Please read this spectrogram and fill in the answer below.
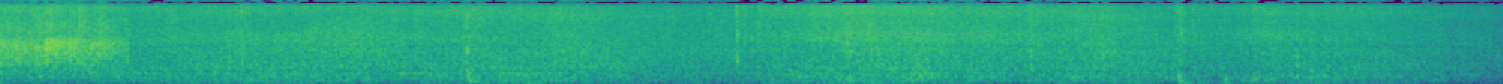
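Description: Applause dies away in the first second. Then small waves wash onto a pebbly shore in a steady rush that swells once around the middle, with a few faint clicks, and fades out near the end.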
